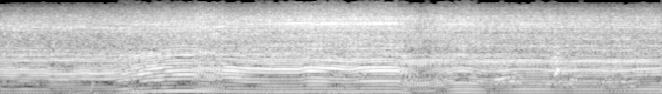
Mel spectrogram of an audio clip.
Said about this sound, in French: Est-ce que c'est une tronçonneuse? C'est une tronçonneuse, mais il va se passer quelque chose avec la tronçonneuse.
